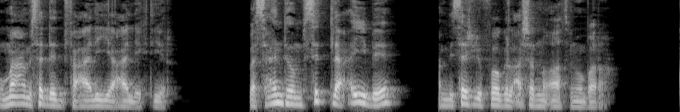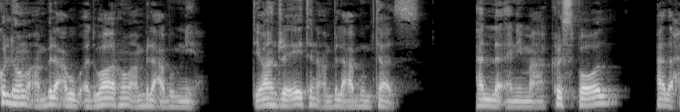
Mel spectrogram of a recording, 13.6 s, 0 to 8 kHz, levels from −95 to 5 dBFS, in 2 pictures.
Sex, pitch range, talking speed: male, 110-145 Hz, 150 wpm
